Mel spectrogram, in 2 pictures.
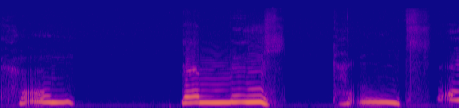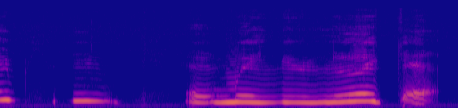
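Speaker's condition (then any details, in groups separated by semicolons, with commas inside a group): Cerebral palsy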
